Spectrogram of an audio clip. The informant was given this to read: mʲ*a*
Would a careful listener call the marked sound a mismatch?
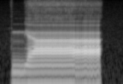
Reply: yes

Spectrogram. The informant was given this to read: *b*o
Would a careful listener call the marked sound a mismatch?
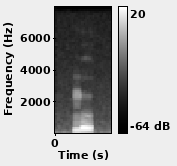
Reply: yes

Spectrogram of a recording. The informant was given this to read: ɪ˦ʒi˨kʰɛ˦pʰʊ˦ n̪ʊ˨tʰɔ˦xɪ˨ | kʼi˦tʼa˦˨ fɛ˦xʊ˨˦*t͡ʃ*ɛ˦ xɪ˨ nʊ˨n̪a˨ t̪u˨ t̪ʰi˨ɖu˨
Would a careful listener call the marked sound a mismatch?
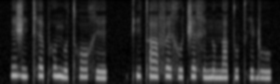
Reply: no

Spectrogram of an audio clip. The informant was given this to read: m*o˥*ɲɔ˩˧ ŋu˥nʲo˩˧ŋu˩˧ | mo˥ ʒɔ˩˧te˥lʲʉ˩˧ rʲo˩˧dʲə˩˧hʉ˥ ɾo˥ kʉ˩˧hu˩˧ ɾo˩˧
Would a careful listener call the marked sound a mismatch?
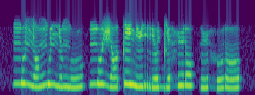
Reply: no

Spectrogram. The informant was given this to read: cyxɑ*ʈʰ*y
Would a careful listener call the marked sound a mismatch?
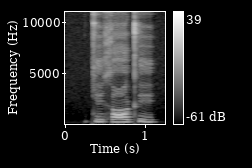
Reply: no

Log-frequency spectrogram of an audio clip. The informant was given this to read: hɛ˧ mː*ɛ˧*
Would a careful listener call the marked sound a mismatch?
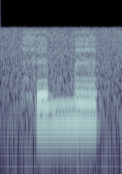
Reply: no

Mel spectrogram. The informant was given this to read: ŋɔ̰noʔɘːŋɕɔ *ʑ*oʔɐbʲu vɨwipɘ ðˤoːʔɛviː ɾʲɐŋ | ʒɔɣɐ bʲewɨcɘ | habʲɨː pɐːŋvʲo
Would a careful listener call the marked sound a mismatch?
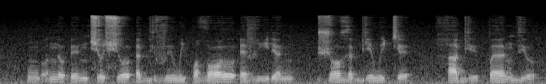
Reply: yes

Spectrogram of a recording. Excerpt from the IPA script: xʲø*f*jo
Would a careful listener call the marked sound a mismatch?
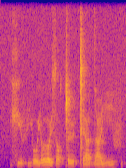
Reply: no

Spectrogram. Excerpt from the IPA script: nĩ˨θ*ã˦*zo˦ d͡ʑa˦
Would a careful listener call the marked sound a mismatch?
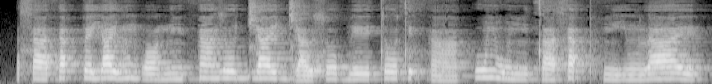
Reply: no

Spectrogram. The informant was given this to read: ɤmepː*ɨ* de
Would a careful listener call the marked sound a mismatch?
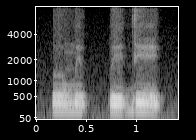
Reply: yes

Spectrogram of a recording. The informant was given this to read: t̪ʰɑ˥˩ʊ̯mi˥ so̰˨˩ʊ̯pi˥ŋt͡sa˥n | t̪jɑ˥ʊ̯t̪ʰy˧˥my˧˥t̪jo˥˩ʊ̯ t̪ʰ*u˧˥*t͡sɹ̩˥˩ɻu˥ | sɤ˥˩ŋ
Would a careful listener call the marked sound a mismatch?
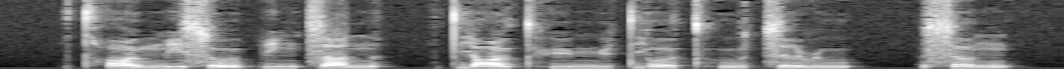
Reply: no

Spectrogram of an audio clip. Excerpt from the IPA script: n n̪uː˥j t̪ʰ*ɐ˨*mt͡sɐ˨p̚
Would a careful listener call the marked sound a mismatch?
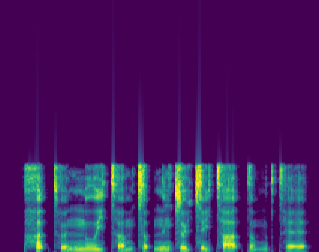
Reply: yes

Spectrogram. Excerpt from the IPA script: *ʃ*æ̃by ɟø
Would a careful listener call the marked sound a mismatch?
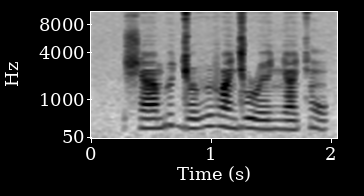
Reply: no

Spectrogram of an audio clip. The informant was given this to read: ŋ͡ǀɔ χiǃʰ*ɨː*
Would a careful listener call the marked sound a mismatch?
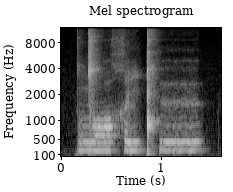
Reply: no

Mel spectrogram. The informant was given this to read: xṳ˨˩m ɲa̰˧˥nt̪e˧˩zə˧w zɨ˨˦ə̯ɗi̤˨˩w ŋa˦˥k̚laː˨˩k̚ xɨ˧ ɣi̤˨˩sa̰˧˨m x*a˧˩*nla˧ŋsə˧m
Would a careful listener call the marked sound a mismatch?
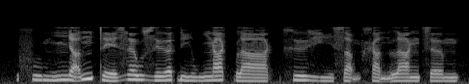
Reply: yes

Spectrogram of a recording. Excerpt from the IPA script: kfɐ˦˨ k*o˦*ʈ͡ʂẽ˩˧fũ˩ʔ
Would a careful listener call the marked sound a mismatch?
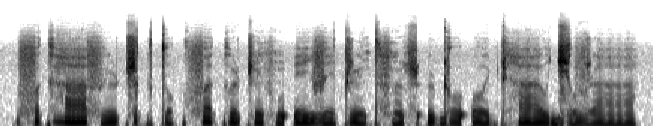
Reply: yes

